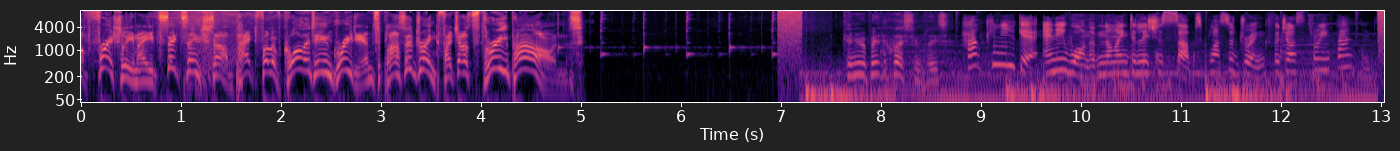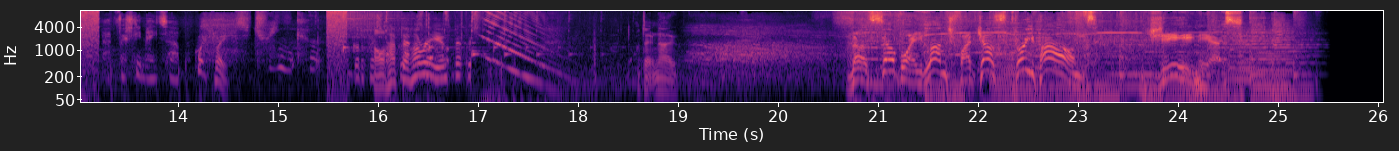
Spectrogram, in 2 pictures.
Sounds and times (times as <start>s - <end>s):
Music: 4.2s - 13.0s, 20.7s - 25.6s.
